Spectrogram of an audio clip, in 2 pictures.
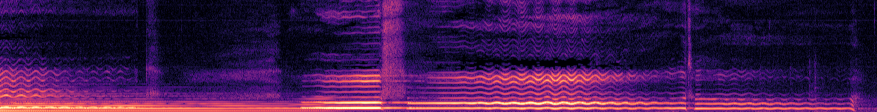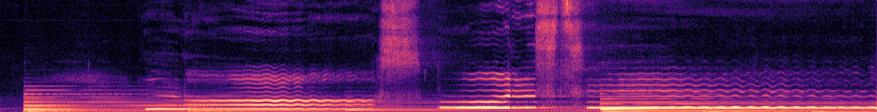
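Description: Classical soprano singing long held notes with a wide vibrato over grand piano accompaniment in a German art song. About nine seconds in, after a brief hush, the piano comes in with deep low chords and the voice returns on sustained notes.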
